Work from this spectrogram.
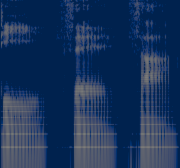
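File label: "tithetha", concatenated syllables; Affixing experiment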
